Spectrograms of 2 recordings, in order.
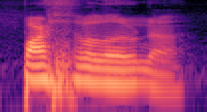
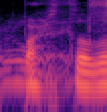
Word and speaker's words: Barcelona: So the C is like silent. So you or? have to have a Well, lisp. if you're saying in gotta yeah, have you the do, lisp. you do. That's part of That's the weird. Catalonian That's language. the Oh, first okay, time okay. I've It's heard. Barcelona. Honestly, that's the first time I ever heard this. Yeah, that's that's crazy. Barcelona. That's the Barcelona. technically the correct way.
